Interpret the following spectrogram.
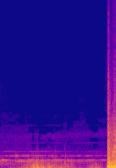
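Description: Background music with held, sustained notes, over a low rumble of wind on a phone's microphone.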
